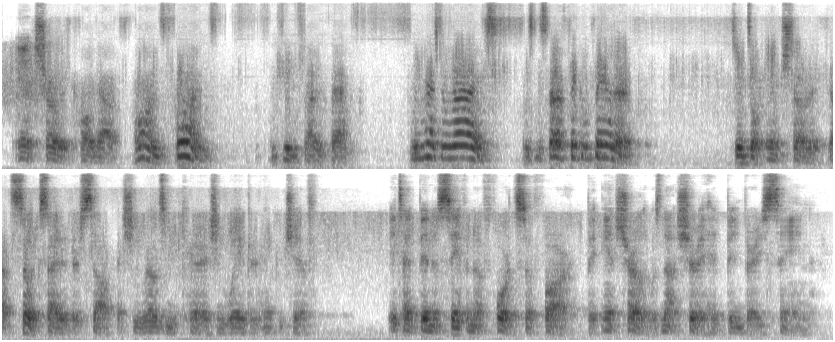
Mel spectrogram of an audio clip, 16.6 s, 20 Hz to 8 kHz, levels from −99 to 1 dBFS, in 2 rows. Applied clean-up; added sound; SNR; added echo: neural separator model SepFormer DNS4.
